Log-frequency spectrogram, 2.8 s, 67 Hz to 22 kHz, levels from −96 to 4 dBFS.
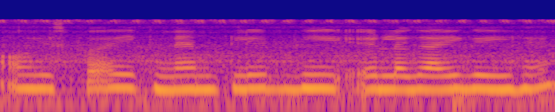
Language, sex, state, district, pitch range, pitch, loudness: Hindi, female, Bihar, Araria, 220-230 Hz, 225 Hz, -26 LUFS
